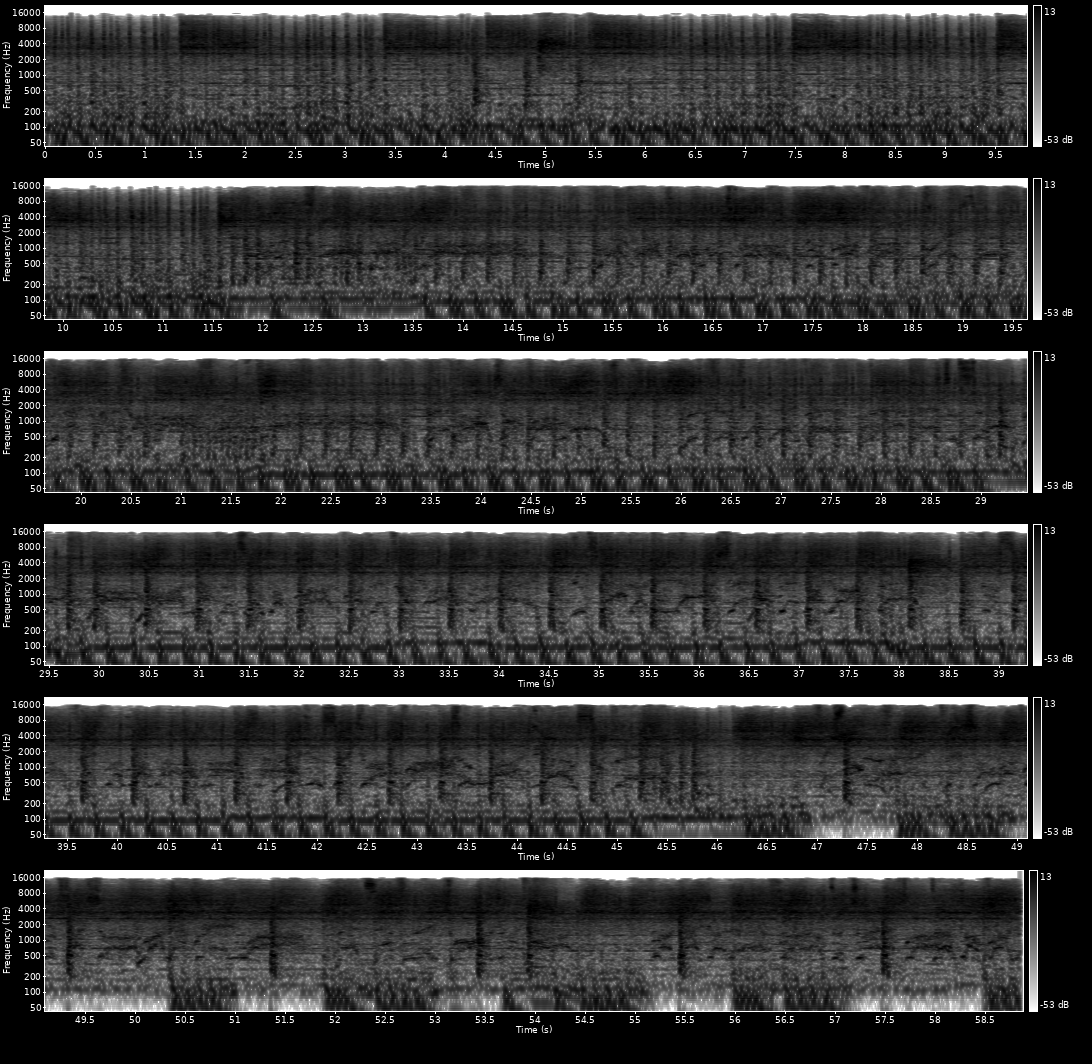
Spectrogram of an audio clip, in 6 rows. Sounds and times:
Bass drum: 0.0s - 47.0s, 52.0s - 55.2s, 56.0s - 57.3s, 58.5s - 58.8s
Drum kit: 0.0s - 58.8s
Drum roll: 0.0s - 58.8s.

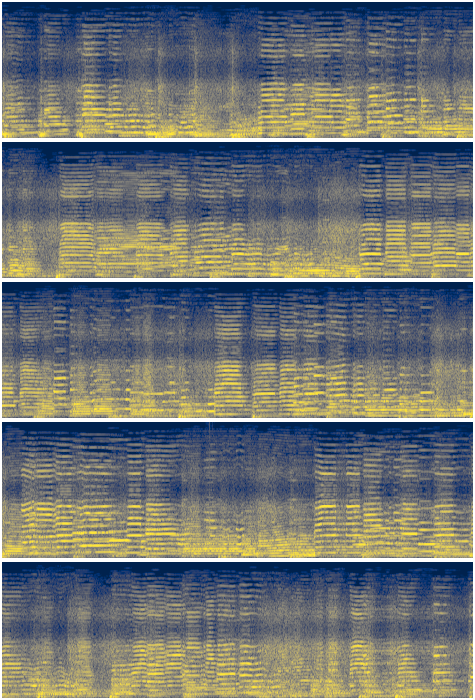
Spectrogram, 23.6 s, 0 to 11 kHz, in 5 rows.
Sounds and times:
Music: 0.0s - 23.5s.

